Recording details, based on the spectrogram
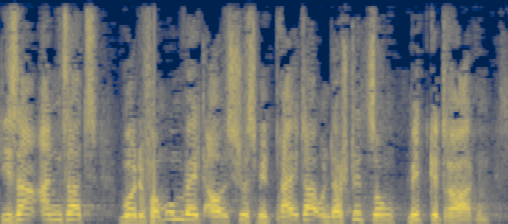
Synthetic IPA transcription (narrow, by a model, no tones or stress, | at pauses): d̥iːzɐʔanzat͡s | vʊɐdəfɔmʔʊmvɛltʔaʊsʃʊsmɪt̚b̥ʁaɪtɐʊntɐʃtʏt͡sʊŋmɪtɡ̥ətʁ̥aːɡŋ̩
